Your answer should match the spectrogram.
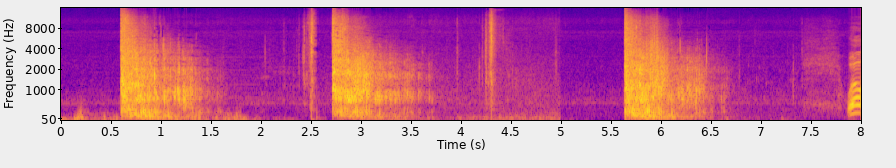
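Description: Three shots from a short-barreled shotgun firing handloaded quarter-inch steel ball-bearing buckshot, about two to three seconds apart, each blast followed by a long echoing tail.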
